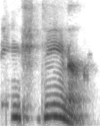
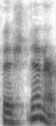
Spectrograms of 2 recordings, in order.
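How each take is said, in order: First: Fish has an ee vowel, Spanish-accented. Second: Fish has a short i vowel.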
